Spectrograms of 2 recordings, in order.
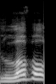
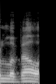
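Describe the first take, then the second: First: "Lovell" stressed on the first syllable. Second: "Lavelle" stressed on the second syllable. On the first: Host checking a viewer's name, stressing the first syllable of "Lovell". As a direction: hit the start of "Lovell", loud. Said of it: "is the emphasis on the first syllable". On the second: Host checking a viewer's name, stressing the second syllable of "Lavelle". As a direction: hit the end of "Lavelle", loud. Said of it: "or the second". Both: Shown as a demonstration.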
